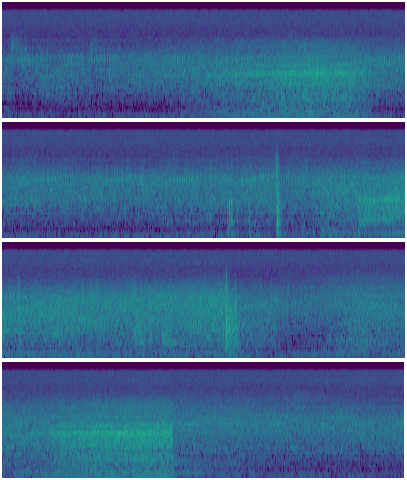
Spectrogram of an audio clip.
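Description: A car's engine running, louder twice for a second or so as it moves, with two sharp knocks in between.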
